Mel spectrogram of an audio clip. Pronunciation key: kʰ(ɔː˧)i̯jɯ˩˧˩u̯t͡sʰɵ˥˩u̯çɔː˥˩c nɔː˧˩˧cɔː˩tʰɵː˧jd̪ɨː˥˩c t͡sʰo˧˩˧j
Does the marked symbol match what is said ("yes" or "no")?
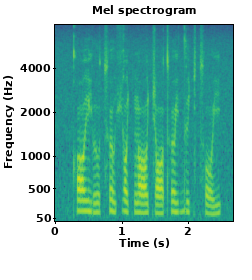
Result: yes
